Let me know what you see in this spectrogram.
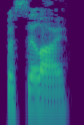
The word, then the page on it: bacilli: British English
